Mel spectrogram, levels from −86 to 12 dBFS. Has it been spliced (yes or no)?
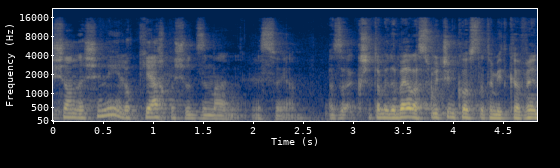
no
